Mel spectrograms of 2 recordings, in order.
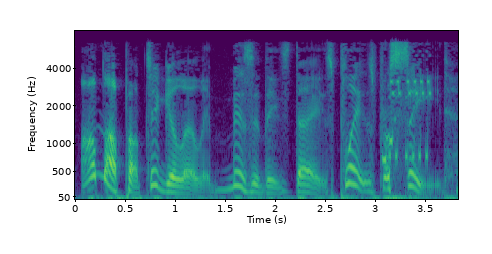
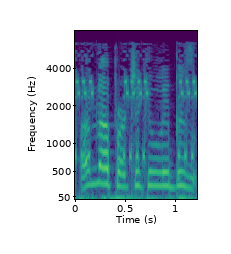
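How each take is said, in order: First: Grand, drawn-out lawyer voice; measured, swooping theatrical delivery; pompous older lawyer. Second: Higher, quick character read; light, hurried higher voice; wrong character's voice. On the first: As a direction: play a self-important attorney, unhurried. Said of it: "that's him". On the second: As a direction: read it high and brisk. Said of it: "Oh, wait, no, that's him". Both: Acted.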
